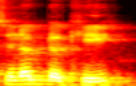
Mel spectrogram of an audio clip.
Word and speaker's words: synecdoche: We have to pronounce this as synecdoche.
